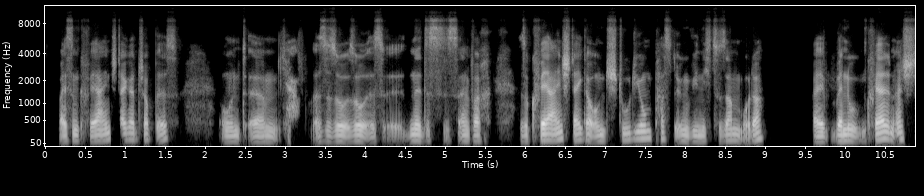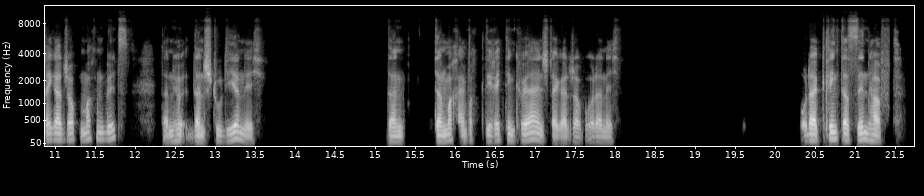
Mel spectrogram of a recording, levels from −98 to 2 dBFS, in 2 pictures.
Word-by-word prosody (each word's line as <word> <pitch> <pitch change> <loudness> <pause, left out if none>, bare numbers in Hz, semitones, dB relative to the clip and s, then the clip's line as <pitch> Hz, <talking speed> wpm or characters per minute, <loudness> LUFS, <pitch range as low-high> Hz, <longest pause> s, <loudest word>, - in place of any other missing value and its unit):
weil's - - -2
'n - - -2
Quereinsteigerjob 105 +3 -2
ist - - -5 0.5
und, 90 0 -5
ähm, 85 0 -2
ja, - - -8 0.3
also 90 +2 -7
so 90 0 +1
so 95 +3 +1
ist, 80 - -7 0.3
ne, 100 0 +1
das - - -6
ist - - -7
einfach, 90 0 -3 0.4
also - - -5
Quereinsteiger 105 0 +4
und 90 +2 -3
Studium 125 +5 -1
passt 120 -2 -10
irgendwie 90 -1 -4
nicht 85 -1 -7
zusammen, 100 +2 -4
oder? - - -1 0.6
Weil 80 0 +3
wenn 95 +1 +3
du 95 -2 +1
'n 80 +2 -14
Quereinsteigerjob 110 -2 +3
machen 120 0 -3
willst, 125 +5 -3 0.3
dann 85 - -3
hö 100 +2 0
dann 85 - +3
studier 95 +9 +3
nicht. 80 -7 -4 1.6
Dann 85 -1 +2 0.4
dann 90 -1 +6
mach 105 +1 +1
einfach 95 -1 -2
direkt 100 +2 -1
den 100 - +1
Quereinsteigerjob 105 0 +2
oder 80 - -1
nicht? 80 0 -7 2.3
Oder 105 -1 +8
klingt 125 0 +4
das - - +6
sinnhaft? 110 -3 +2
100 Hz, 135 wpm, -25 LUFS, 90-110 Hz, 2.3 s, Oder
